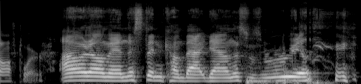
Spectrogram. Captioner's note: laughs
